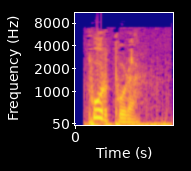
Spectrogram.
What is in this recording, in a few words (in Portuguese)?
"purpura", Portuguese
